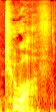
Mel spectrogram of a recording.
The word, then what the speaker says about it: tuath: The tuath or pronounced tua uh it means people or tribe in old Irish that was specifically designed for use for Irish whiskey.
